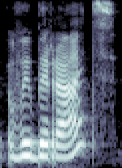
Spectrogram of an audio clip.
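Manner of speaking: wybierać stressed on its last syllable, the a; stress on final syllable. Shown as a demonstration. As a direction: put the weight on the final a of wybierać. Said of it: "has the stress on the final syllable".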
